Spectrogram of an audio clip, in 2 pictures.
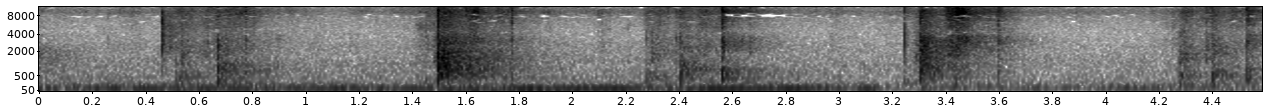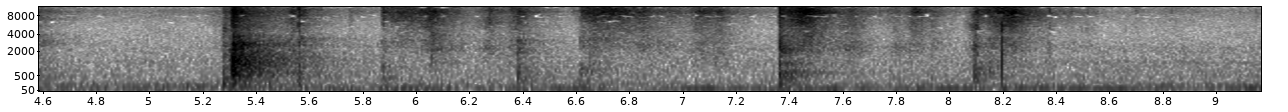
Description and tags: down stairs with slippers
Downstairs with slippers.
Recording by MIUI HM 1W.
